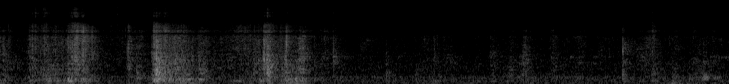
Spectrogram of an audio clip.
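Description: Hands cutting and peeling packing tape off the top of a cardboard shipping box: a run of scraping and rustling in the first three seconds, then only faint scratches and clicks.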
